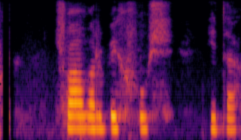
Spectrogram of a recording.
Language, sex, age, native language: Icelandic, male, 9, Icelandic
